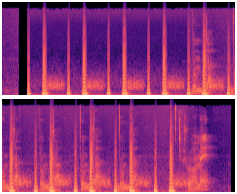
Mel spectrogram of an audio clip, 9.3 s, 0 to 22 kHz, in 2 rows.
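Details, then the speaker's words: Canine and feline cardiology teaching demonstration: regular heartbeat near 75 a minute with a humming murmur filling the pauses between beats, presented after a systolic murmur; diastolic heart murmur. "L'opt loptope loptope contrairement au souffle diastolique qui est le suivant l'op."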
